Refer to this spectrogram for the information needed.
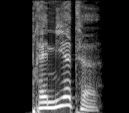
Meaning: inflection of prämiert: 1. strong/mixed nominative/accusative feminine singular 2. strong nominative/accusative plural 3. weak nominative all-gender singular
- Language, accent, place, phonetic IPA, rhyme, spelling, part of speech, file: German, Germany, Berlin, [pʁɛˈmiːɐ̯tə], -iːɐ̯tə, prämierte, adjective / verb, De-prämierte.ogg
